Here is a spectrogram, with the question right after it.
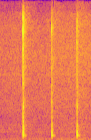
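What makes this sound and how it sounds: A fruit still on the tree is tapped with a knife or piece of wood to judge whether it is mature. Three short, dry knocks with a hollow midrange tone and almost no ring. No verdict on which tap belongs to which fruit.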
